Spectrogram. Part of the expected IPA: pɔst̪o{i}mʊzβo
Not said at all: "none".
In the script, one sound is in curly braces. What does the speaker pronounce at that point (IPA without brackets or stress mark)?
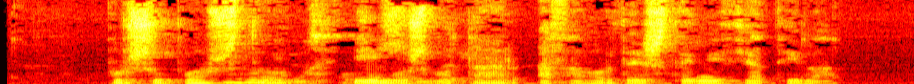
i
